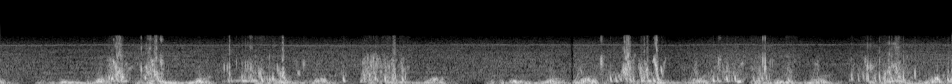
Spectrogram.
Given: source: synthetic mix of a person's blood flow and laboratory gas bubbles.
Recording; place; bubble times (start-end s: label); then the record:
Doppler ultrasound of blood flow; precordium
0.92-1.35 s: bubbles
1.38-1.67 s: bubbles
2.21-2.90 s: bubbles
2.94-3.06 s: bubbles
3.40-3.48 s: bubbles
3.59-4.12 s: bubbles
5.99-6.67 s: bubbles
7.08-7.76 s: bubbles
7.84-7.98 s: bubbles
8.48-9.19 s: bubbles
9.45-9.53 s: bubbles
From the record:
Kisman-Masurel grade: 333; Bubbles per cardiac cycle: rolling drumbeat, 9 or more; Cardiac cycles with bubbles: 50 to 99%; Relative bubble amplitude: loud (0.450 to 0.775); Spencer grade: 3 (all of the cardiac periods contain showers or single bubble signals, but not dominating or overriding the cardiac motion signals); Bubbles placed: only in the low amplitude regions of the cardiac cycle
